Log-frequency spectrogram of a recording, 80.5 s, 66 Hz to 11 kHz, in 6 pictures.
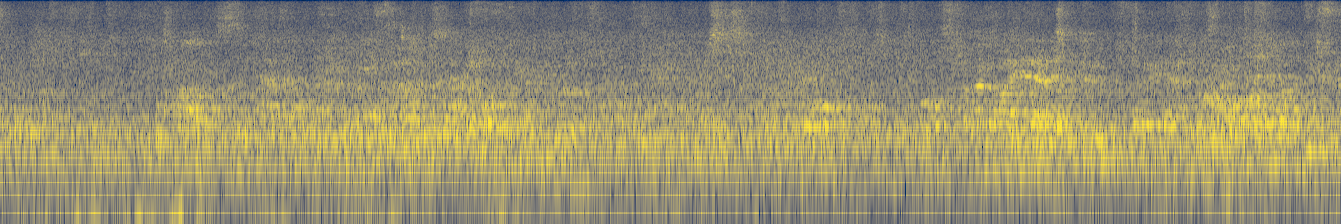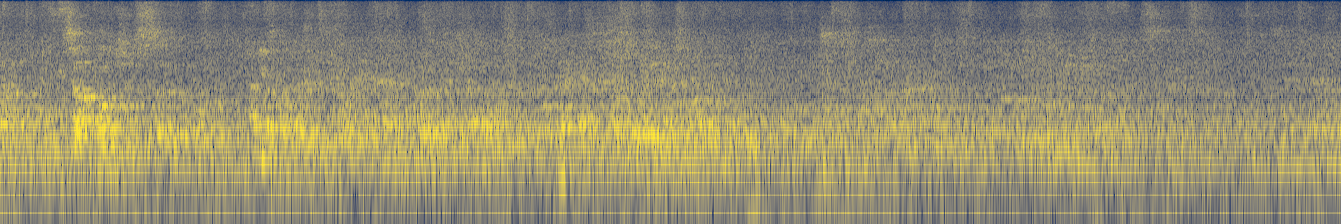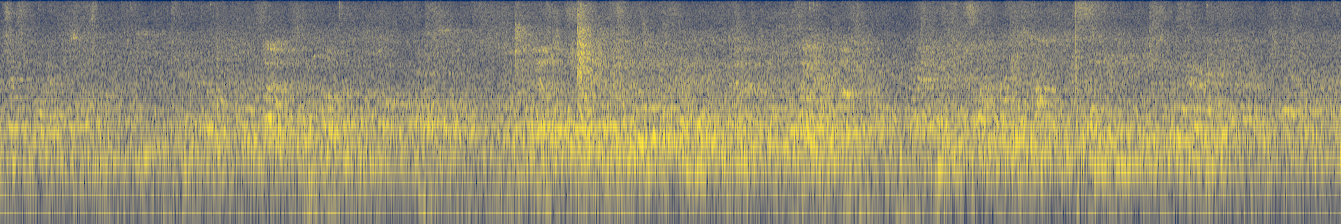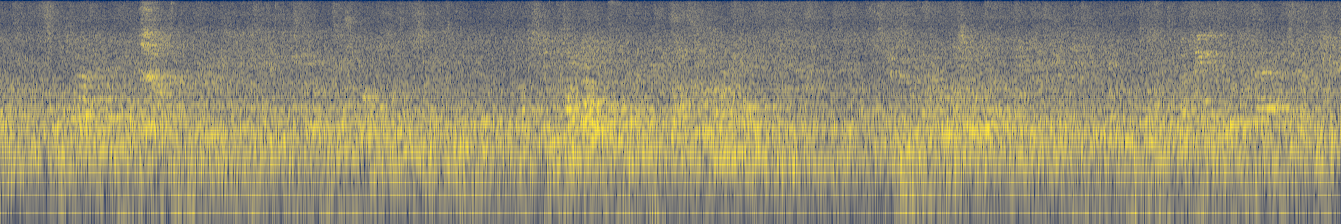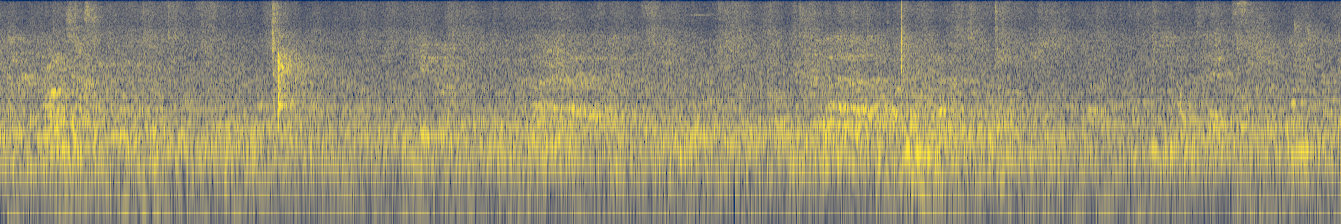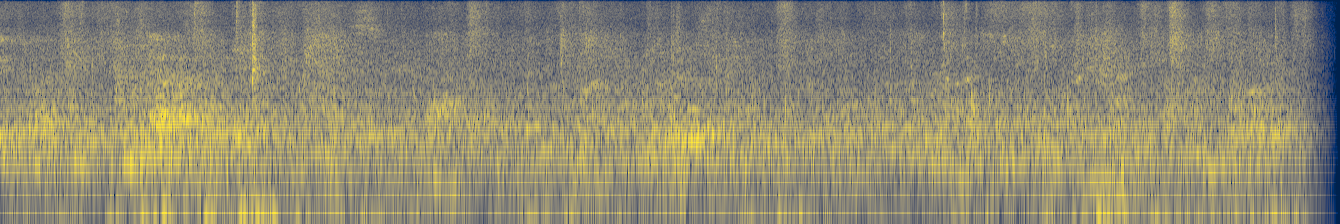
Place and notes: Sitting on the benches on the ground floor of the stairwell to Level 3, outside 'Samson and the Philistines'.
Tascam DR-40 with internal mics, X position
